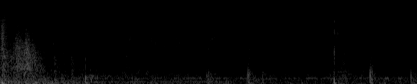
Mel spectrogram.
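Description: Faint felt-tip marker strokes on a large paper pad, a few short scratches and ticks near the end as writing begins, after a soft paper rustle dying away at the start.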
